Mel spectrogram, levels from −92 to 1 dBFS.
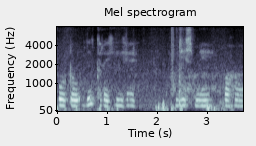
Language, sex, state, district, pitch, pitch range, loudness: Hindi, female, Chandigarh, Chandigarh, 205 Hz, 200-210 Hz, -19 LUFS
